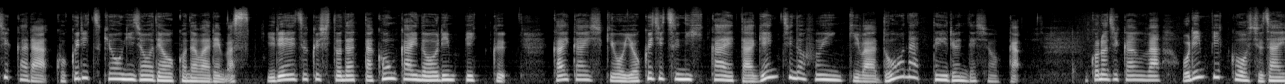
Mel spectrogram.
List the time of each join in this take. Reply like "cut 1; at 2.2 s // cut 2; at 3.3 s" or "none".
cut 1; at 2.6 s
